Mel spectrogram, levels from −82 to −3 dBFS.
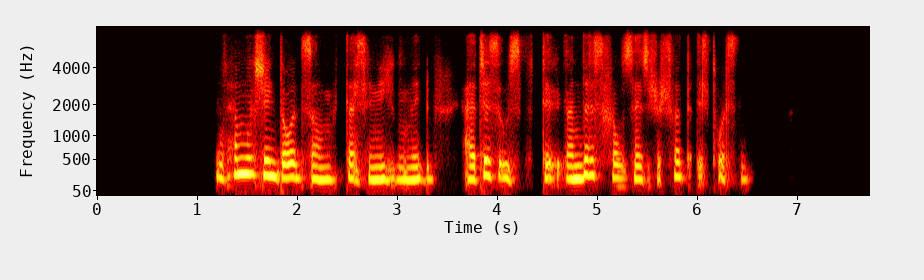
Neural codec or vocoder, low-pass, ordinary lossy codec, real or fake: codec, 16 kHz, 0.5 kbps, FreqCodec, larger model; 7.2 kHz; Opus, 32 kbps; fake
